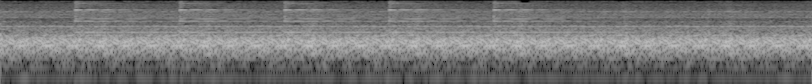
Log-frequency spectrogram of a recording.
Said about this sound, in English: Now we're arriving from Chicago on track one, train number six, the Fifth Avenue Special.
